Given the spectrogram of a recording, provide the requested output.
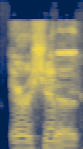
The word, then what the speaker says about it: Arishem: say his name isim yeah it's arish uh arishem uh killing arishem uh might cause the other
